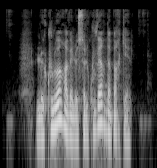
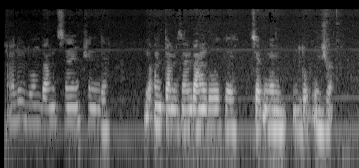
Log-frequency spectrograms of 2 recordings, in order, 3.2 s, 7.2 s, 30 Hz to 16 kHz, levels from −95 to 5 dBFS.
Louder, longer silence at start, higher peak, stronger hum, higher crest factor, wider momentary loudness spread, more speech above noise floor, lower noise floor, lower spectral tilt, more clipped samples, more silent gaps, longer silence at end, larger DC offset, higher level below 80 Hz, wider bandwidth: first, -20 LUFS vs -27 LUFS; first, 0.45 s vs 0.1 s; first, -4 dBFS vs -8 dBFS; neither; about the same, 18 dB vs 20 dB; about the same, 13 LU vs 15 LU; about the same, 31 dB vs 31 dB; second, -50 dBFS vs -57 dBFS; about the same, -6 dB/octave vs -7 dB/octave; neither; neither; first, 0.55 s vs 0.25 s; neither; first, -46 dBFS vs -58 dBFS; about the same, 11.5 kHz vs 11.5 kHz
